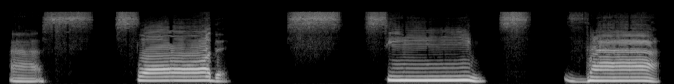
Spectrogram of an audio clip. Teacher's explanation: সাফির মানে হলো এই যে ইস একটা আওয়াজ আসছে সদস সিম জা তো এই একটা আওয়াজ একটা সফট একটা আওয়াজ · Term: সফিরের লেটার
